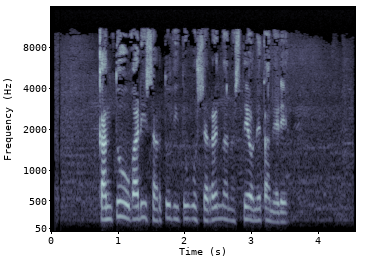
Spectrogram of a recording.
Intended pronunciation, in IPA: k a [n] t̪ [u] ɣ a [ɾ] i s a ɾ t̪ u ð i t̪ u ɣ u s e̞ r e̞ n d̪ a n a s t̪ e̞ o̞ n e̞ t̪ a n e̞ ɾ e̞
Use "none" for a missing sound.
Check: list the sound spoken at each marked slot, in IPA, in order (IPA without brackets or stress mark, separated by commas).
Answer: n, uː, ɾ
